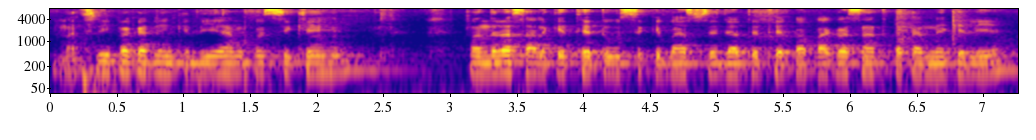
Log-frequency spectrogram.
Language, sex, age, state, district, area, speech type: Hindi, male, 18-30, Bihar, Samastipur, rural, spontaneous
